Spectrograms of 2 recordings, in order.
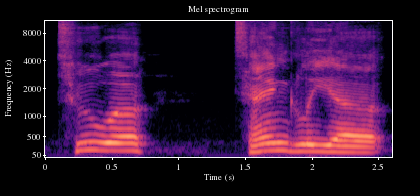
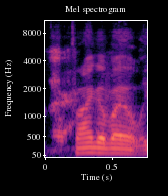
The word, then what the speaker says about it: Tagovailoa: Dolphins Chargers, Tua Tanglia. Probably gonna say it wrong. Tagovailoa. Tagovailoa. You must be an English teacher.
